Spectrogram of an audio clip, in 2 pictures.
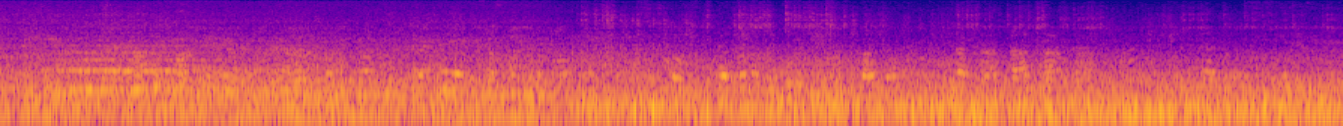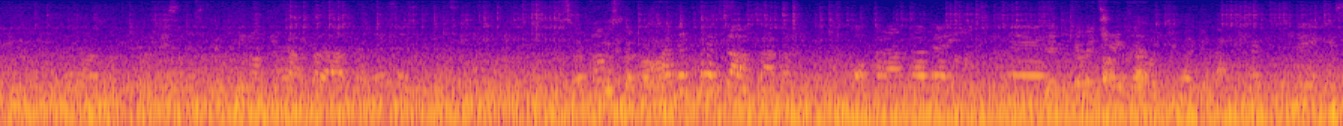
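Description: Water washes along a ferry's hull.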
